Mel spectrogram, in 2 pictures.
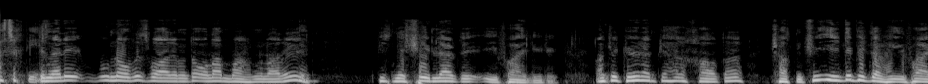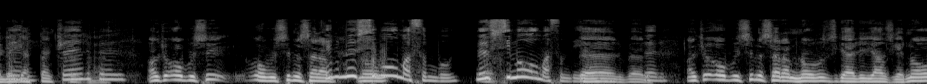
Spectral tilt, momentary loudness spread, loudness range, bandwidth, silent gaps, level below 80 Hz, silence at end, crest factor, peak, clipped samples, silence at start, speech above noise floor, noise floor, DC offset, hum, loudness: -7.5 dB/octave; 8 LU; 3 LU; 8.8 kHz; none; -46 dBFS; 0 s; 12 dB; -8 dBFS; under 0.1%; 0 s; 40 dB; -60 dBFS; under 0.1%; none; -22 LUFS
